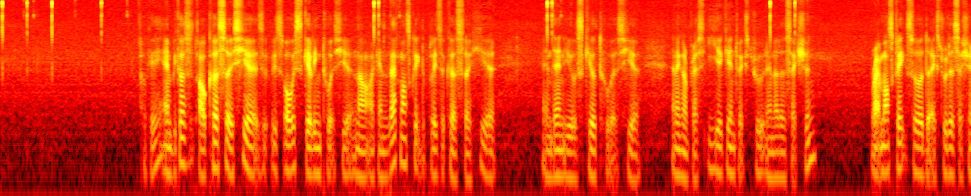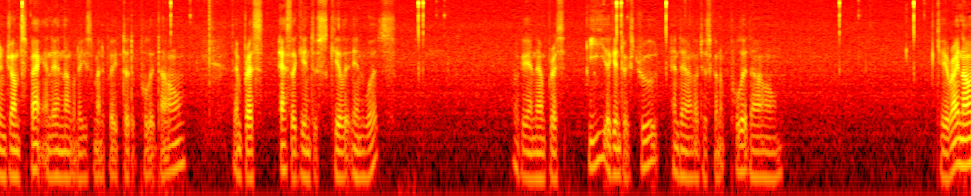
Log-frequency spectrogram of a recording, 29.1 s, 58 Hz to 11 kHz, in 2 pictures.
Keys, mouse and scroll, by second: 0.2-2.5 drag, 7.6 s, 8.2 click, 10.3 e, 11.8 right click, 14.9-17.7 drag, 18.7 s, 21.0 click, 23.3 e, 23.8 right click, 24.7-29.1 drag.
